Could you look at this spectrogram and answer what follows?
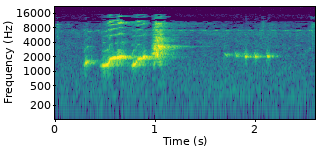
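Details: Kaso-kaso bird singing, used as a master recording for training and luring other birds: a loud, warbled phrase of slurred whistles climbing in pitch, then a fainter run of quick repeated notes, with quiet background.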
